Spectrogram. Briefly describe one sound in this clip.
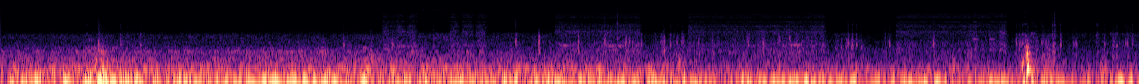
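A car body rattles and thumps over bumps.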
